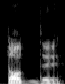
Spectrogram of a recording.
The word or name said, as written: Todde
